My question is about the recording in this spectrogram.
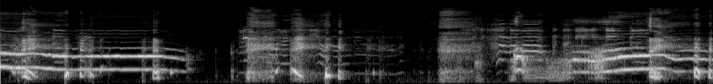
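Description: Small shaggy dog making gurgling howls. The first long call is held for about two seconds, a few shorter sounds follow, then a second long call rises and falls near the end.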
